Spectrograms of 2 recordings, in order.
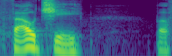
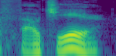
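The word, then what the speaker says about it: Fouchier: I mean it's it's spelled fo uch I er so not foutch e a foul chiere when Ron am foul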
